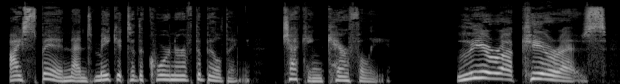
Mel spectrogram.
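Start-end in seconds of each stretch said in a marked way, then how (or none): 4.6-6.1 slow, slurred, loud high call; Poseidon bellowing. A narrator's reading. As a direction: bellow her name across the dark. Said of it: "Poseidon bellows".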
